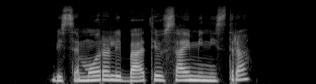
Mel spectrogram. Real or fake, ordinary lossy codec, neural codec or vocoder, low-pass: real; none; none; 19.8 kHz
